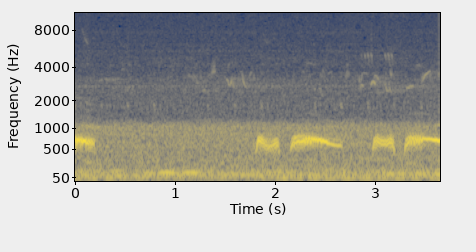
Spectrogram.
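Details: Spotted dove lure bird in a luring skill contest, giving low hollow coos: a short note, a pause, then a two-part coo with a long drawn, slightly falling ending, over steady low background hum.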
